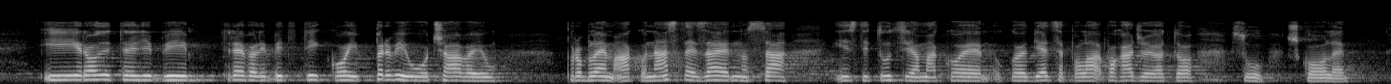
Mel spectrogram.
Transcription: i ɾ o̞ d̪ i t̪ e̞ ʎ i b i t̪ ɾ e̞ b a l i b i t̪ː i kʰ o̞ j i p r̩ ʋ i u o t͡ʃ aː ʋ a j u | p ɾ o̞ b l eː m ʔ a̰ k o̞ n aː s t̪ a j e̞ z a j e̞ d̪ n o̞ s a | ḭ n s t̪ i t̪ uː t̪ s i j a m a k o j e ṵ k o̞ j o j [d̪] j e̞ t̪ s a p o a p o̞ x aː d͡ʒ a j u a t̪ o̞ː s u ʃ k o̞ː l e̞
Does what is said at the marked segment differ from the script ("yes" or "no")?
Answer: no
